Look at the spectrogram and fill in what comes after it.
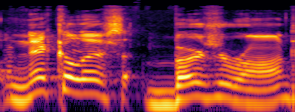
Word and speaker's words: Nicholas Bergeron: Well, Nicholas Bergeron, did I pronounce it right that time? – Absolutely correct.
